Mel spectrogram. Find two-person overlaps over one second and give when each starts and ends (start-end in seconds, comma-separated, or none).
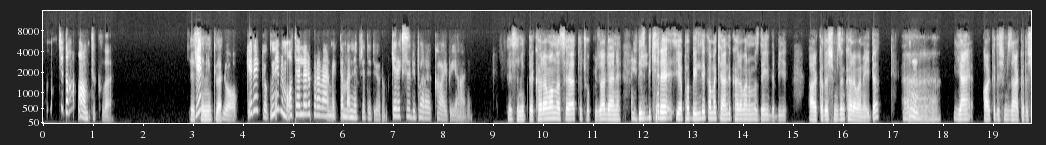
none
